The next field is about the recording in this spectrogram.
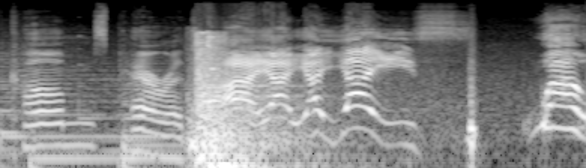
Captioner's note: loud bang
